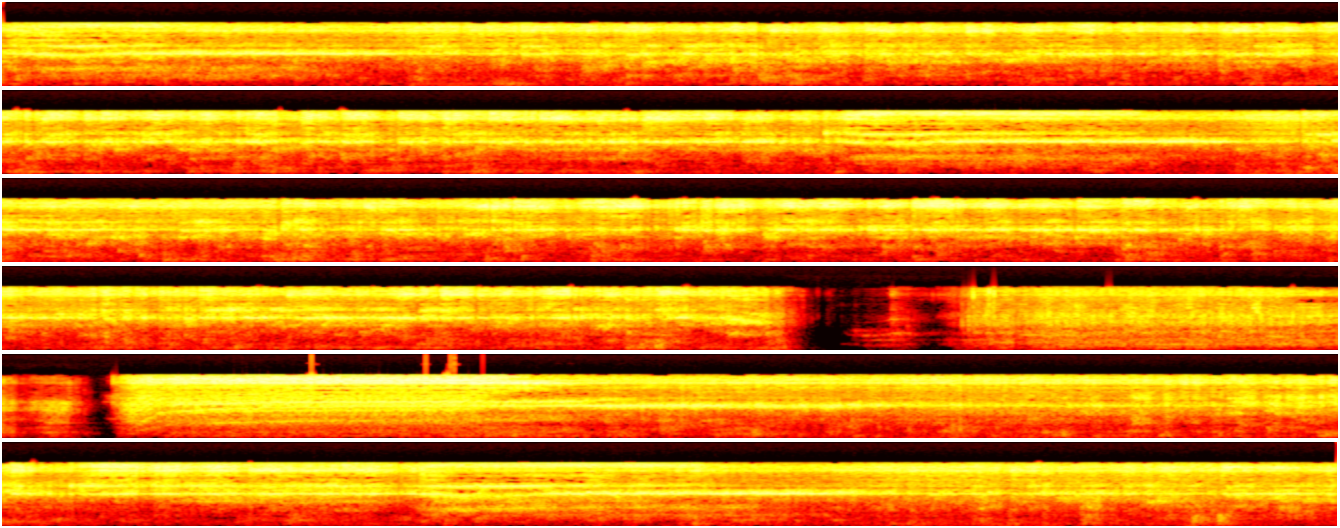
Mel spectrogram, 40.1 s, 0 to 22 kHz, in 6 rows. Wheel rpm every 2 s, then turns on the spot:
230, 230, 230, 230, 240, 230, 230, 230, 230, 240, 230, 220, 30, 30, 190, 230, 230, 230, 230, 230.
24-26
